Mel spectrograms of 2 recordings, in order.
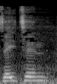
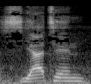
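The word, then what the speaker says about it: seitan: Pronounced Satan, you can call it Seatin, whatever it is, but this is a really awesome protein that you can eat.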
